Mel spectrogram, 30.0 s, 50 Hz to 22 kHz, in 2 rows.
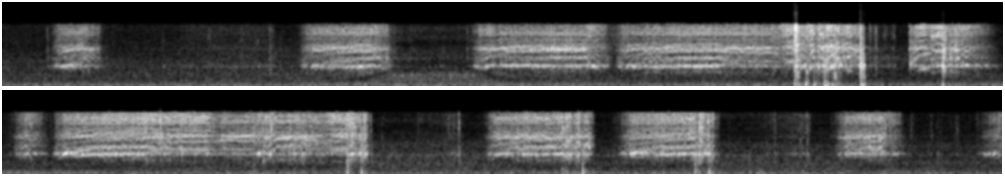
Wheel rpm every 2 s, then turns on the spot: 30, 10, 70, 60, 120, 160, 100, 60, 140, 160, 60, 100, 100, 30, 40.
0-4 12-14 20-22 28-30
